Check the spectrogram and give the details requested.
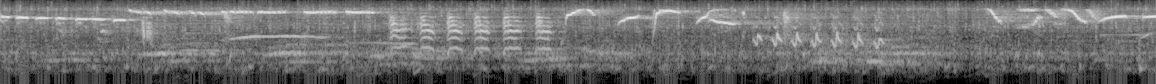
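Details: Black-throated laughingthrush, a caged songbird in Indonesia, in a varied full song used to prompt other birds to sing: high whistled notes, fast ladder-like trills and a rapid buzzy burst near four seconds, loud and continuous.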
